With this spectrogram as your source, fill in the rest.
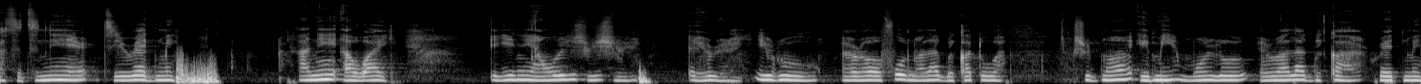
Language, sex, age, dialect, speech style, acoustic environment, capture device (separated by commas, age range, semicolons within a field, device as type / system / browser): Yoruba, female, 25-34, Nigeria - Ibadan, relaxed, silence, mobile / Linux / Chrome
